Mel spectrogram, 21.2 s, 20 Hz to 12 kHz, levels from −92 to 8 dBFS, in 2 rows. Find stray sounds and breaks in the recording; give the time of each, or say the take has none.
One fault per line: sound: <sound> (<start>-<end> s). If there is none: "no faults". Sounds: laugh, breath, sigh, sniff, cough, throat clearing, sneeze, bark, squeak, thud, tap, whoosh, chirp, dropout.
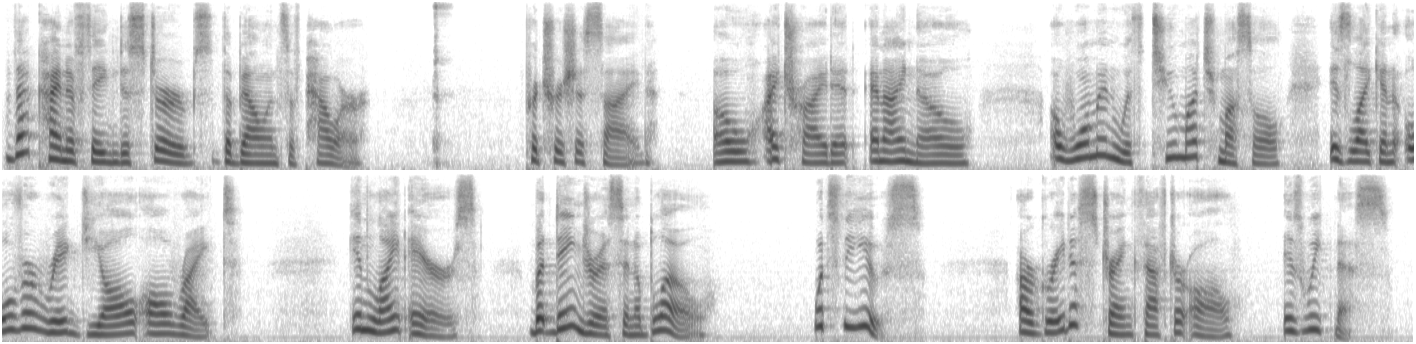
sound: throat clearing (3.2-3.4 s)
